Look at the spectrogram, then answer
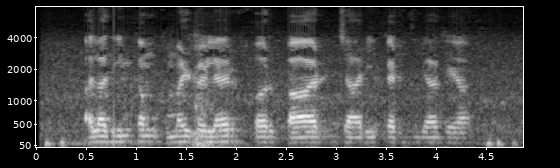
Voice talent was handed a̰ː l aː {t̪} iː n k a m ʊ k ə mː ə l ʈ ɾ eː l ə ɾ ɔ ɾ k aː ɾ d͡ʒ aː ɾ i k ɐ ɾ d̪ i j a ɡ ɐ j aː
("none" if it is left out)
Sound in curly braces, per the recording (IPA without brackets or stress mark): d̪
